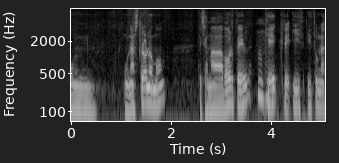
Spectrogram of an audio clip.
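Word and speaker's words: Bortle: Tenemos herramientas, por ejemplo, la escala Bortel.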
